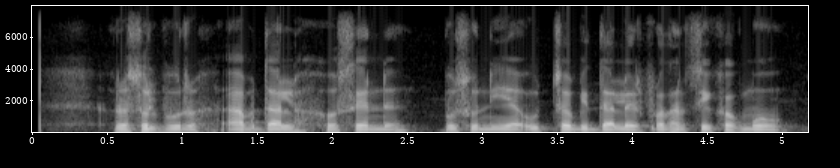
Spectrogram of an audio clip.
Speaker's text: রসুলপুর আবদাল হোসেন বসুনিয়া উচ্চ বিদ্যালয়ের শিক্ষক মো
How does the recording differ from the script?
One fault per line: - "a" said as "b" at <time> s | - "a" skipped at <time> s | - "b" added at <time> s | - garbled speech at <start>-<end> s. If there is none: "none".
- "প্রধান" added at 4.1 s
